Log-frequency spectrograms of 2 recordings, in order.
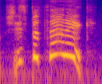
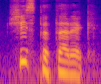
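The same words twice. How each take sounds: First: High, mocking singsong; mocking sneer. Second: Said in the usual way. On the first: Mocking Rachel.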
